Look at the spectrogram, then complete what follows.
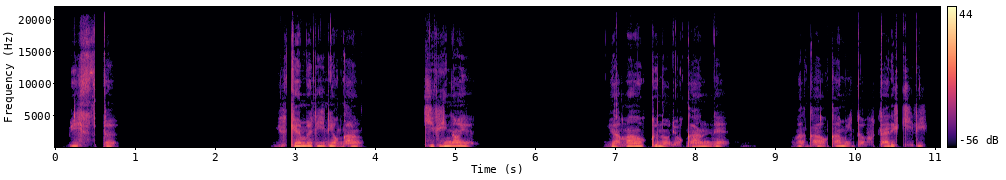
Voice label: タイトルコール, ASMR

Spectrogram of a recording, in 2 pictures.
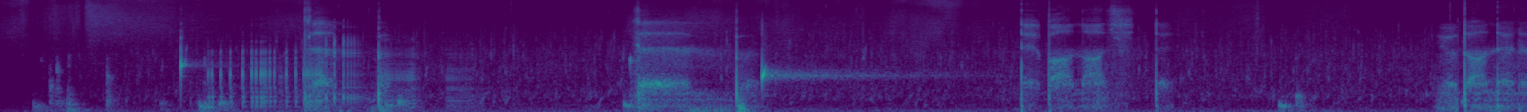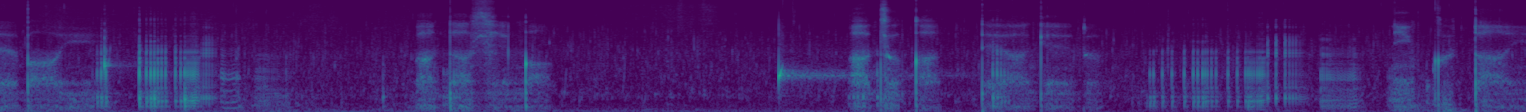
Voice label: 耳舐めと添い寝【BGMなし】, ASMR

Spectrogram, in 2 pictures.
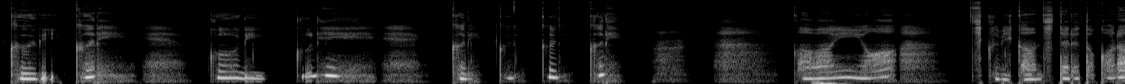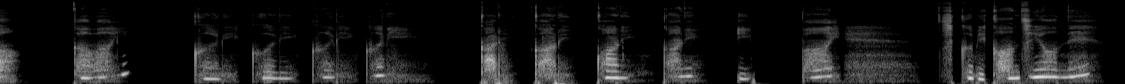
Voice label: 耳元射精煽り 右耳; 副会長

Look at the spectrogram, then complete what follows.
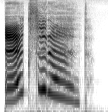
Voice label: "excellent!", 音ゲー風

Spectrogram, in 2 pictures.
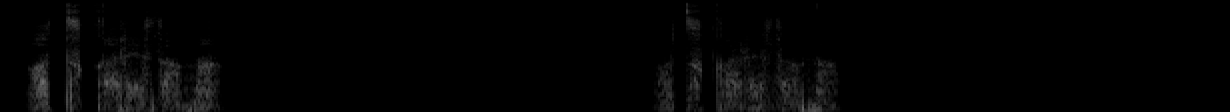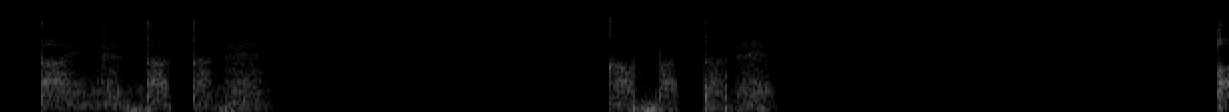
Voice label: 囁き 右耳 お疲れ様 頑張ったね; 右耳ver

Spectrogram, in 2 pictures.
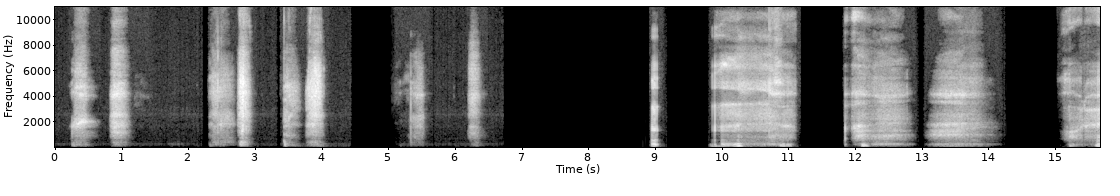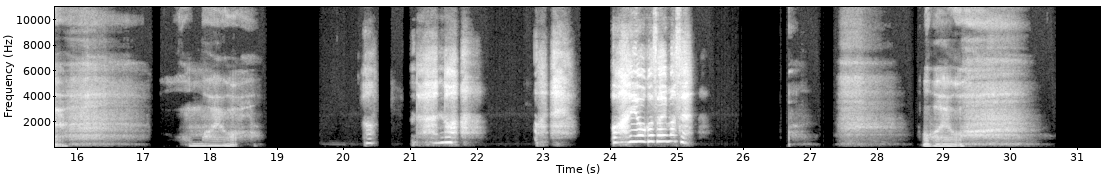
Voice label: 風邪ひくだろ…【BGMなし】, ASMR

